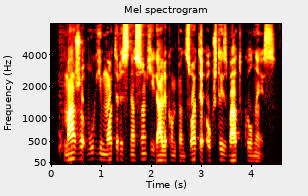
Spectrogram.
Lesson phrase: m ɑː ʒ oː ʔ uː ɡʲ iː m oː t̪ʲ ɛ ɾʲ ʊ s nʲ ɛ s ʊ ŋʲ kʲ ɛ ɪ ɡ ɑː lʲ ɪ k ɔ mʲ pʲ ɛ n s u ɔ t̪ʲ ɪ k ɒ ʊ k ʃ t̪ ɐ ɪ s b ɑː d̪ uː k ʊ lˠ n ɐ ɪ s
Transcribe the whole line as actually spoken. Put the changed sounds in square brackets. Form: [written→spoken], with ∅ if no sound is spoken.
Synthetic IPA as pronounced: m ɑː ʒ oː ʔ uː ɡʲ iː m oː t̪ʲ ɛ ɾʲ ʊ s nʲ ɛ s ʊ ŋʲ kʲ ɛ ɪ ɡ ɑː lʲ ɪ k ɔ mʲ pʲ ɛ n s u ɔ t̪ʲ ɪ [k→ʔ] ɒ ʊ k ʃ t̪ ɐ ɪ s b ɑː [d̪→t̪] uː k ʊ lˠ n ɐ ɪ s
